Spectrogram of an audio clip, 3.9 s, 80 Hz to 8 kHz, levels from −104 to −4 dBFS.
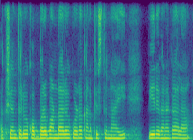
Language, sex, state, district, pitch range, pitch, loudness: Telugu, female, Andhra Pradesh, Srikakulam, 195-205 Hz, 205 Hz, -15 LUFS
